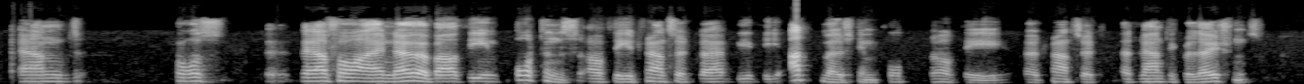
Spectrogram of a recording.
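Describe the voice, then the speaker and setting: Speaking with a German accent, a man talks at a moderate pace, fairly high in pitch with ordinary pitch variation. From Germany. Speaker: audience member asking a question. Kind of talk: Q&A question on video call. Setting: video call. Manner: halting.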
